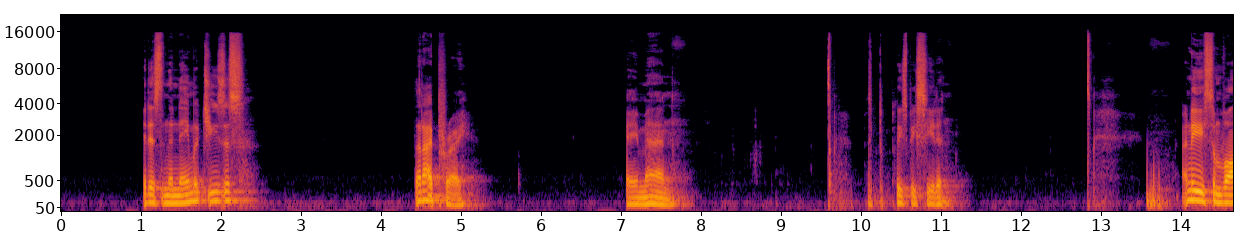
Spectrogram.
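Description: A man speaks with pauses through a microphone.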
